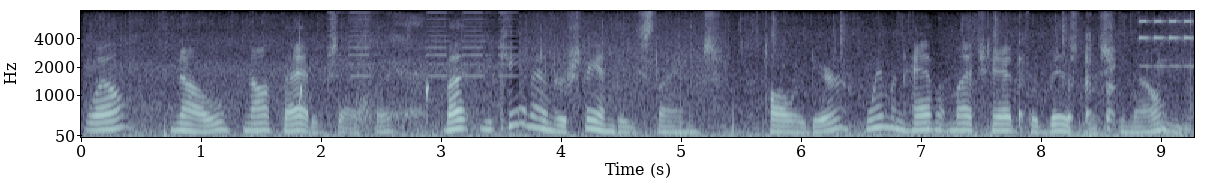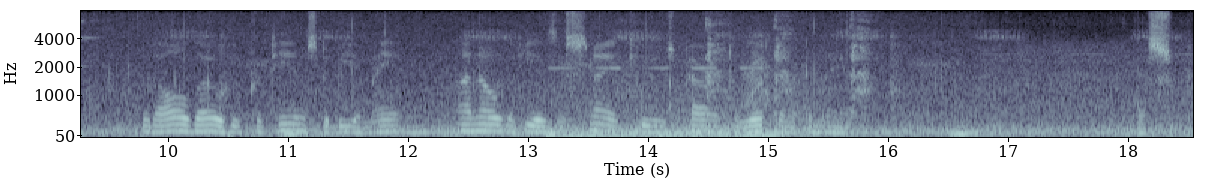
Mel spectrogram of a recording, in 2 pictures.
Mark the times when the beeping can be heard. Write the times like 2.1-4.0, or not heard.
2.0-3.6, 8.6-9.4, 13.2-15.2.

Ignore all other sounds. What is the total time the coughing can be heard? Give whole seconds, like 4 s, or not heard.
4 s.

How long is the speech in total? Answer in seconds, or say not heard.
16 s.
